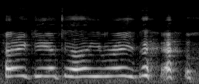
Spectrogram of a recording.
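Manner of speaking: choked up, half laughing half crying; tearful laughing sob. Real, not acted. To Robert at the party, crying and laughing at once. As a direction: squeeze it out through tears, slow.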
